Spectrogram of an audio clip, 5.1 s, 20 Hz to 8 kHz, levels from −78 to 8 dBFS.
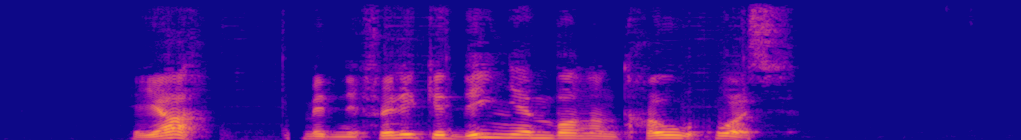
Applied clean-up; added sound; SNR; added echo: neural separator model SepFormer DNS4.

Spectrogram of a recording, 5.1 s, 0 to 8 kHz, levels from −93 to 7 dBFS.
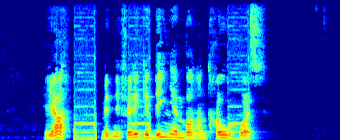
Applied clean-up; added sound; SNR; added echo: classical method log-MMSE.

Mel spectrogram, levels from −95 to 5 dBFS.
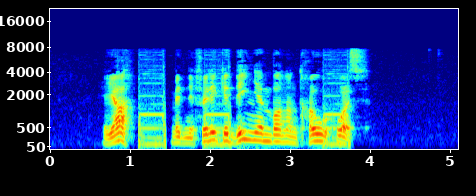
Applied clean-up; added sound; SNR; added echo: none; Printer; 11 dB; none.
